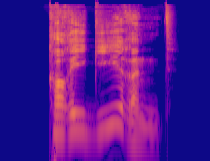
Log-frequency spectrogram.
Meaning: present participle of korrigieren
- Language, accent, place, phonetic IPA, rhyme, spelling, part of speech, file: German, Germany, Berlin, [kɔʁiˈɡiːʁənt], -iːʁənt, korrigierend, verb, De-korrigierend.ogg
